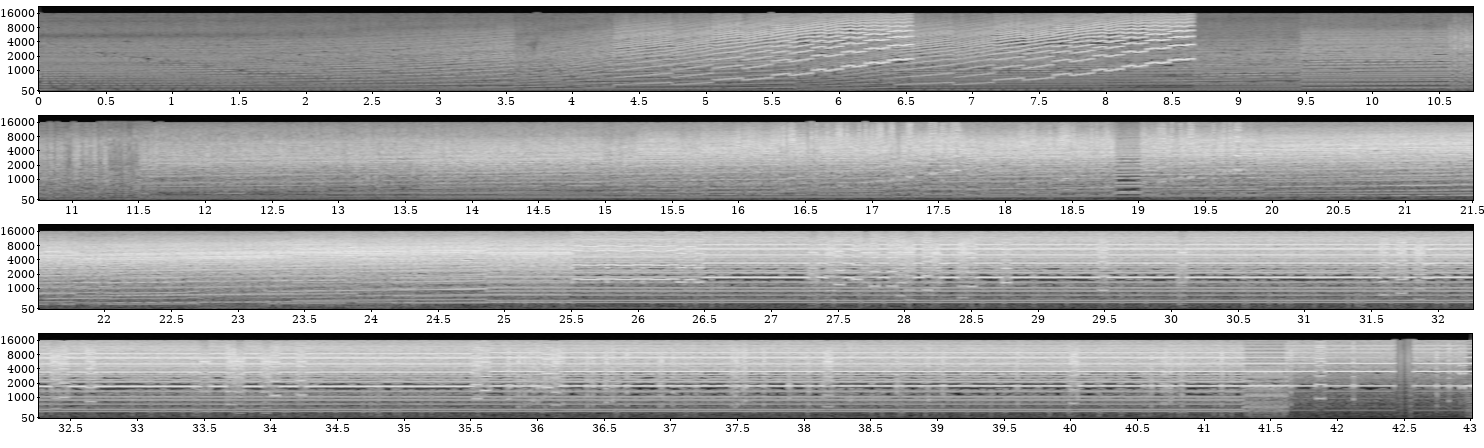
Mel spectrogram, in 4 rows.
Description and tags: Sample is a snippet from a longer recording of a circuit bent Casio CT-420. Compression added in Goldwave to reduce peaks.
